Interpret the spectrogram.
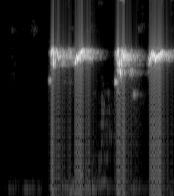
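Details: Female greater green leafbird calling to a male: three clean, high, slightly buzzy notes, the first drawn out and wavering, followed by two shorter bright notes, no other sounds.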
